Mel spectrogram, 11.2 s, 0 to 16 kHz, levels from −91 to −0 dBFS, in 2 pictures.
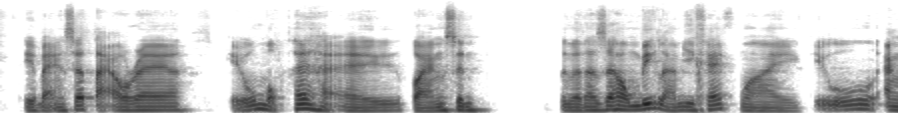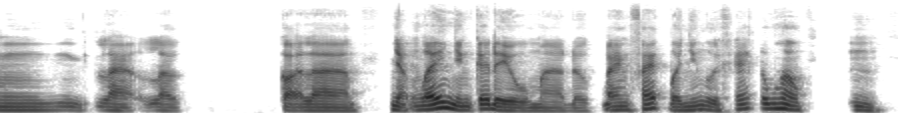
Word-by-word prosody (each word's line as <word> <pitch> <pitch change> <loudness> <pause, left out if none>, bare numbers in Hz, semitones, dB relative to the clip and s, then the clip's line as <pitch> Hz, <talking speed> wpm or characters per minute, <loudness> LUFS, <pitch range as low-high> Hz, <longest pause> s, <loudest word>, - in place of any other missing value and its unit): thì 105 - -2
bạn 100 0 -2
sẽ 125 +6 +3
tạo 105 -4 0
ra, 110 0 +1 0.3
kiểu, 120 - -2
một 145 - 0
thế 155 +1 +5
hệ 100 -7 -1 0.2
toàn 90 - +3
ăn 100 +3 -1
xin. 105 0 0 0.5
Thì - - -3
người 100 0 0
ta 110 - +1
sẽ 125 - +3
hông 125 -2 +3
biết 155 +3 +5
làm 105 -3 -1
gì 110 - 0
khác 135 +8 -1
ngoài, 90 -3 -5
kiểu, 140 +3 -2
ăn 110 -2 -1 0.2
là 100 -5 -2
là 100 -1 -4 0.6
gọi 100 - +1
là, 100 -2 +2 0.2
nhận 120 - +1
lấy 150 +6 +9
những 130 -10 +4
cái 150 - +4
điều 100 -6 +4
mà 95 -1 -3
được 90 -1 -8
ban 115 +1 +1
phát 150 +8 +2
bởi 105 - 0
những 120 +4 0
người 110 -5 0
khác, 145 +10 -3
đúng 160 0 +2
hông? 150 -7 +5 0.3
Ừm, 110 -5 -2
110 Hz, 235 wpm, -24 LUFS, 100-125 Hz, 0.6 s, lấy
